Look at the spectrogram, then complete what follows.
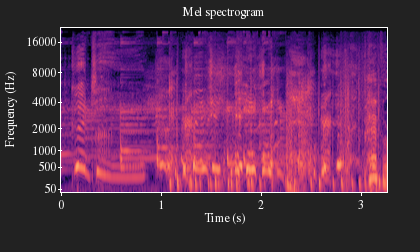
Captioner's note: all giggling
